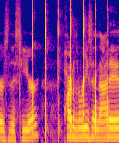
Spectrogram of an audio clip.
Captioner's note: tools tapping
